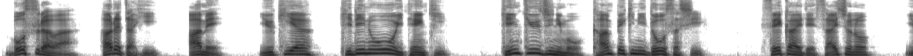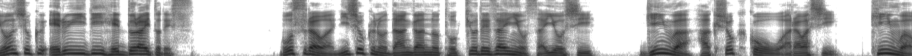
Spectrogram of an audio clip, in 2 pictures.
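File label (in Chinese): 外籍日语男-灯宣传片; LED灯品牌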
